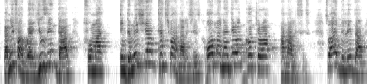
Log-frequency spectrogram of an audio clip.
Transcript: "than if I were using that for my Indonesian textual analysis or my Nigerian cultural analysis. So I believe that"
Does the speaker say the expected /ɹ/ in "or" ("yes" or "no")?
no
